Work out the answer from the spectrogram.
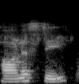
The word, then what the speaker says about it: honesty: In the word honesty, H is silent.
